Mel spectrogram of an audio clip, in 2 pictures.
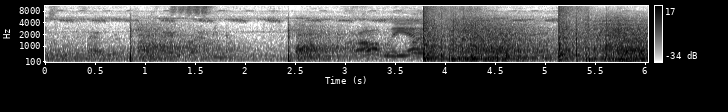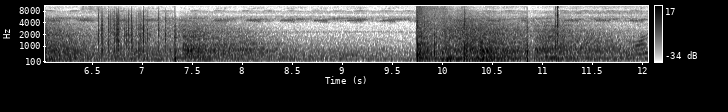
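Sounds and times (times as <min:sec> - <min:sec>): crickets chirping: 0:00.0 - 0:12.0
crackling firework pops: 0:00.8 - 0:01.7, 0:02.4 - 0:08.2, 0:09.7 - 0:11.7.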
